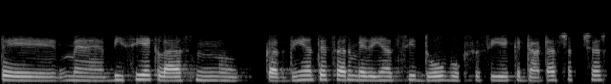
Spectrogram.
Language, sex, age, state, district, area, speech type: Punjabi, female, 45-60, Punjab, Jalandhar, urban, conversation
